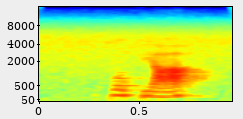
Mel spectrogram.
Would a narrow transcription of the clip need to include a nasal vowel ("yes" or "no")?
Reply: no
